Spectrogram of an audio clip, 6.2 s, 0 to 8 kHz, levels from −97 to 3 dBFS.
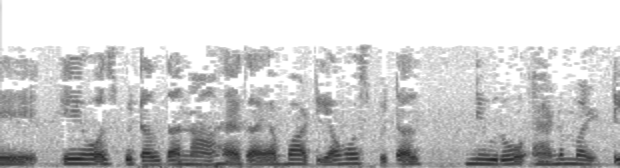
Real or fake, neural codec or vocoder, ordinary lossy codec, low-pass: real; none; MP3, 24 kbps; 7.2 kHz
